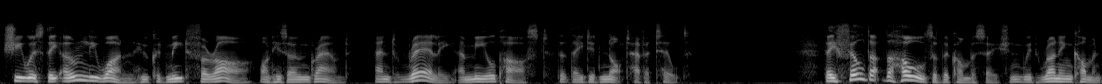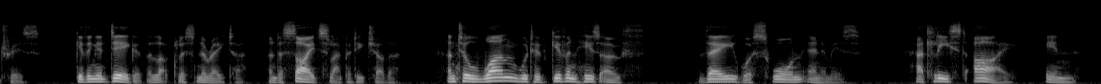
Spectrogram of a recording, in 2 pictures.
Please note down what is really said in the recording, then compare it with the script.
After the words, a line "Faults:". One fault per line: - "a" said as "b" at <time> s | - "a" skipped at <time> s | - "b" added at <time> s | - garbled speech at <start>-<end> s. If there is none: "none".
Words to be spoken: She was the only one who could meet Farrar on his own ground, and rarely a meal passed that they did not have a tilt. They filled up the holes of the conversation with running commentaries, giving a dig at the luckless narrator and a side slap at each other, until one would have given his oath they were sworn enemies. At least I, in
She was the only one who could meet Farrar on his own ground, and rarely a meal passed that they did not have a tilt. They filled up the holes of the conversation with running commentaries, giving a dig at the luckless narrator and a side slap at each other, until one would have given his oath they were sworn enemies. At least I, in
Faults:
none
